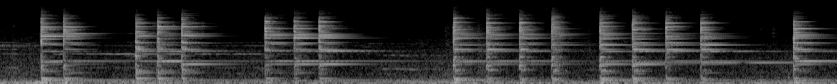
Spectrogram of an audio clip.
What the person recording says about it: we've got a nice good solid bell tone on all four of the blades on the prop which tells us there's a lot of life left in them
